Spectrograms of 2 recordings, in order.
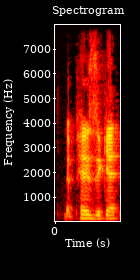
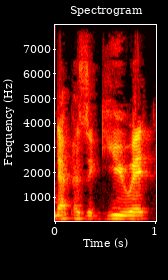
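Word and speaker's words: Nepisiguit: I know I mispronounced it in the original video, but yeah, the correct pronunciation is Nepiziget, not Nepiziguit.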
